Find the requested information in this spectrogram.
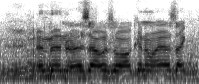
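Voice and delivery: ordinary delivery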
